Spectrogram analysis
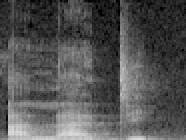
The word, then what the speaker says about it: Elodie: welcome to today's video my name is Elodie I like oh yeah so if you don't know how to pronounce it that is how to pronounce my name probably that is that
